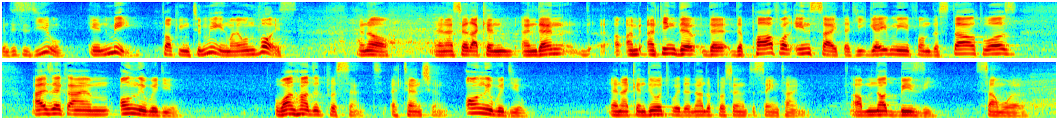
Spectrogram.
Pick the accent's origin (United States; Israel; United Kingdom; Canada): Israel; born there; English is a second language; Well, yeah, I was born in Israel. So in the age of, after the army, we usually go to have a trip.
